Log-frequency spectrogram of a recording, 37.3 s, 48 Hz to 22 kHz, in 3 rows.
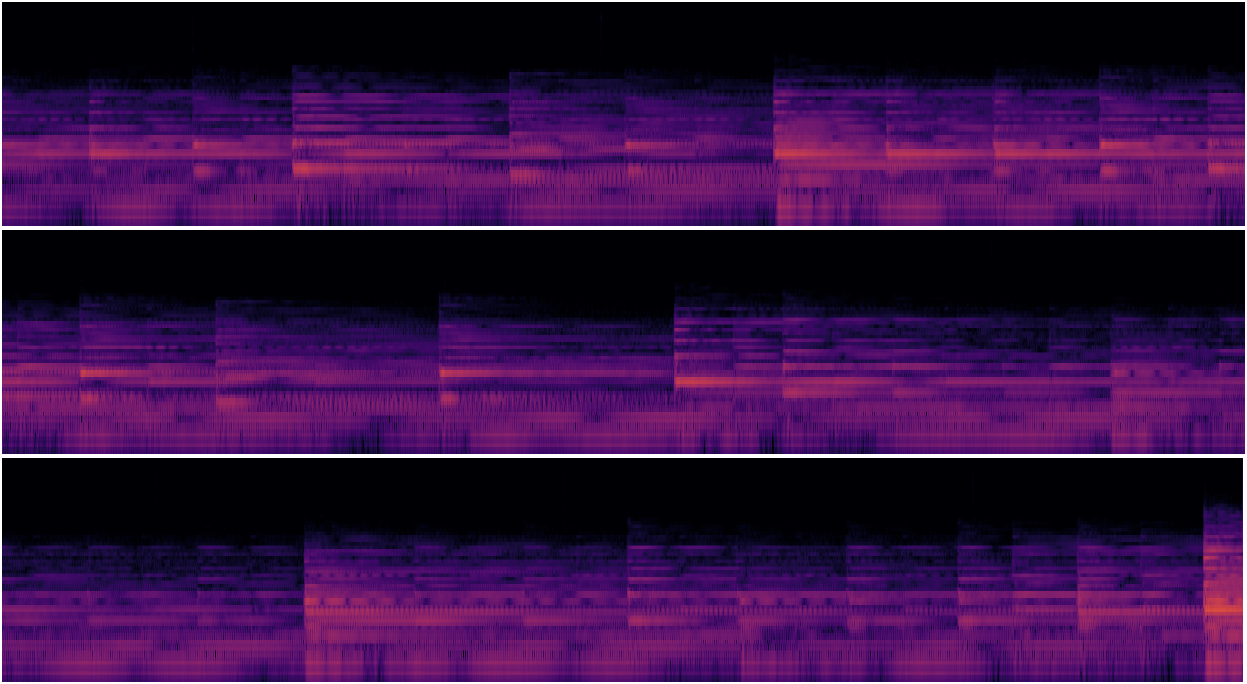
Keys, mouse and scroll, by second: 0.0 n, 1.6 shift+a, 2.9 s, 4.3 s, 5.4 g, 6.8 g, 9.3 s, 13.9 click, 14.7 shift+d, 20.8 g, 25.1 g, 26.8 click, 28.2 click, 28.7 click, 29.3 KP_0, 31.9 click, 32.7 scroll up 6, 33.4-34.1 shift+middle drag, 34.1 scroll up 3, 34.7-36.2 shift+middle drag, 37.1 scroll down 5.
